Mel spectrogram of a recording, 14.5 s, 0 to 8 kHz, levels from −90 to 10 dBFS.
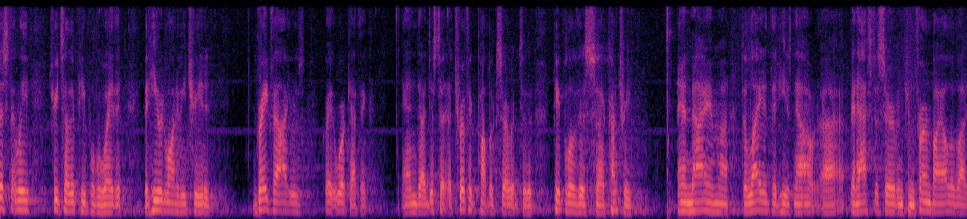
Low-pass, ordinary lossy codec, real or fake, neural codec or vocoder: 7.2 kHz; MP3, 64 kbps; fake; vocoder, 22.05 kHz, 80 mel bands, WaveNeXt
